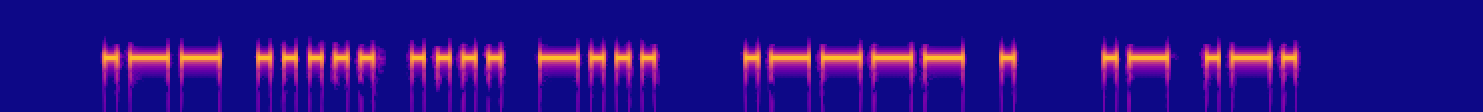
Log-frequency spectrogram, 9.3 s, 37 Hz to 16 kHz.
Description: Morse code, heard as a keyed tone, about 15 wpm, 700 Hz. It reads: W5HB 1E AR
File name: LARK-FD-2022-Log-in-CW-15wpm-700-Hz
